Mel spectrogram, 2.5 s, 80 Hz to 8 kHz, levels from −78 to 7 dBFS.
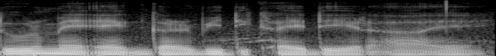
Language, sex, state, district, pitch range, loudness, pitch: Hindi, male, Arunachal Pradesh, Papum Pare, 75-85 Hz, -14 LUFS, 80 Hz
